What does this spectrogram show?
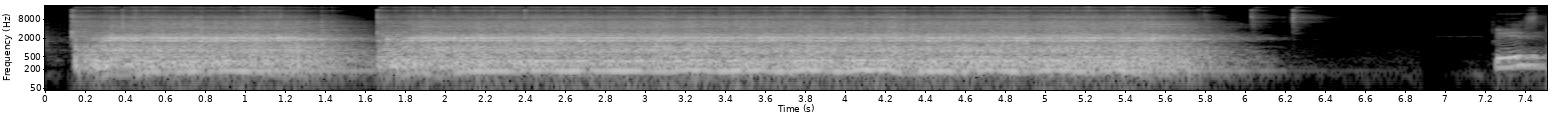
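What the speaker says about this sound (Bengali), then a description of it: "সমস্ত মশলা ঠান্ডা হয়ে যাওয়ার পর মিক্সি বাটিতে তুলে নিয়েছি এবার একটু পেস্ট করে নেবো ভালো করে" Mixer grinder blending cooled tomato, onion and spices into a paste, a loud, close, steady high-pitched whir that cuts out briefly, resumes, then stops, with a short restart at the end.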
